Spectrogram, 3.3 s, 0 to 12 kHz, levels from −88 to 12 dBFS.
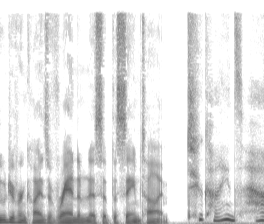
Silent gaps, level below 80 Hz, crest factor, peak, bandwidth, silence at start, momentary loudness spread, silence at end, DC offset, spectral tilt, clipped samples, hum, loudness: none; -44 dBFS; 18 dB; -10 dBFS; 12 kHz; 0 s; 7 LU; 0 s; under 0.1%; -5 dB/octave; under 0.1%; none; -29 LUFS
